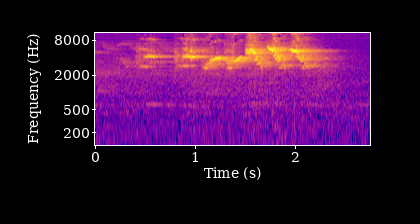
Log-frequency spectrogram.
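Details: Tui tui (tocó) song of a spirited Double-collared seedeater: one bright run of rapid, rising and falling whistled and buzzy notes, about six pulses in two seconds, nearly silent background.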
